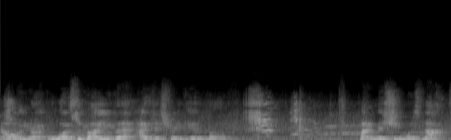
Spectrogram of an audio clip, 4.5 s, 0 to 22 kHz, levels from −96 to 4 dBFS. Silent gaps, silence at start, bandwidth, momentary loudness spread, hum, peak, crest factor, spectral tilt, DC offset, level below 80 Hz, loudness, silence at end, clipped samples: none; 0 s; 9 kHz; 13 LU; none; -20 dBFS; 16 dB; -5.5 dB/octave; under 0.1%; -64 dBFS; -36 LUFS; 0 s; under 0.1%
